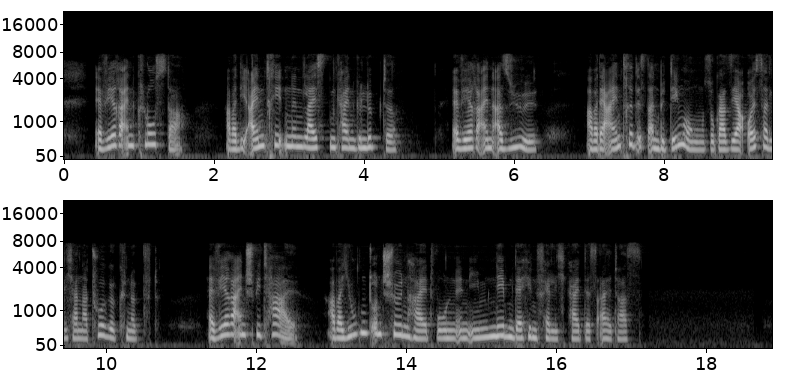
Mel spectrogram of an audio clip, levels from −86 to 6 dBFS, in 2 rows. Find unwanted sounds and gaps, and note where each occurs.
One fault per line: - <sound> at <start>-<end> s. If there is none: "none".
none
